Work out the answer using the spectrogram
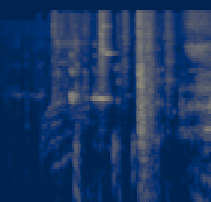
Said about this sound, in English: Go. Bye. Close the door.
